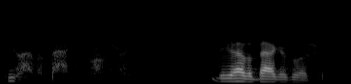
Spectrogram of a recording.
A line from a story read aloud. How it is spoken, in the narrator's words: He pulled me over in close and whispered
